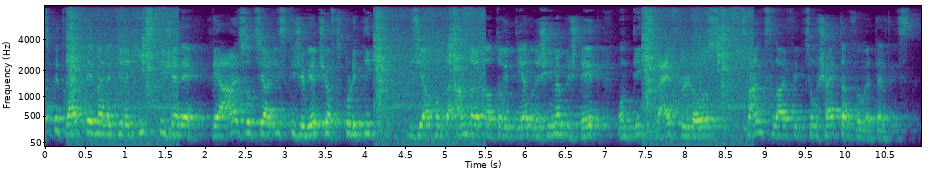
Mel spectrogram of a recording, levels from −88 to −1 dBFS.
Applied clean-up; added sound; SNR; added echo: none; Mechanisms; 9 dB; reverberation time 0.8 s.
